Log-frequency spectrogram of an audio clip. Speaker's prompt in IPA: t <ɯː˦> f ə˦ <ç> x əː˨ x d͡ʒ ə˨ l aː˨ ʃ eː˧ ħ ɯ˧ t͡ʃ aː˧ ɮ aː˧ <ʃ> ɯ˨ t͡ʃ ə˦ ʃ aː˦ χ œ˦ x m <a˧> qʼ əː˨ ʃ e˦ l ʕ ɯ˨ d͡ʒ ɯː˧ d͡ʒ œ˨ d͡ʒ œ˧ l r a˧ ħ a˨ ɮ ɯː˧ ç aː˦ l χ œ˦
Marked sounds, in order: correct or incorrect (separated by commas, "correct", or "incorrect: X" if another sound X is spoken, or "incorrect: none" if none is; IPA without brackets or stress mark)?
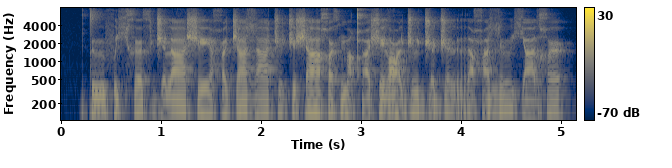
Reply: correct, correct, incorrect: t͡ʃ, incorrect: a˨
